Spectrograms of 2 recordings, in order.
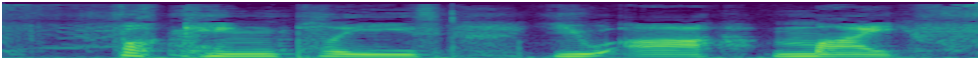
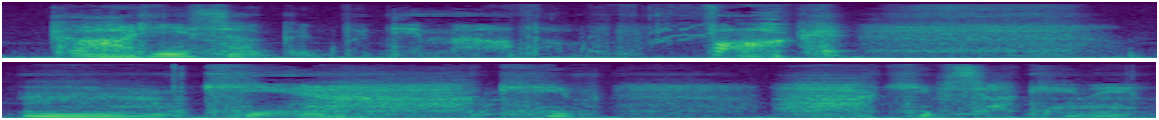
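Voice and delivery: breathy whisper, much softer; 9 dB quieter than usual. Acted. Husband whispering in pleasure to his wife. Intimate moment, unvoiced.

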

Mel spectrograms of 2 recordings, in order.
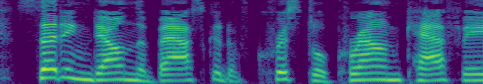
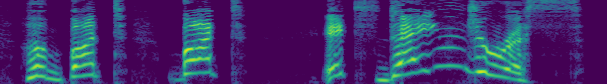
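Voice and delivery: high, stammering panic; panicked old man; 12 semitones higher, 4 dB louder than usual. A narrator's reading.

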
